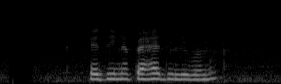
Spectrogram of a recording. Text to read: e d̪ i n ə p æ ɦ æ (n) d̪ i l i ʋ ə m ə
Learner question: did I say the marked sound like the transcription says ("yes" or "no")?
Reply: no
